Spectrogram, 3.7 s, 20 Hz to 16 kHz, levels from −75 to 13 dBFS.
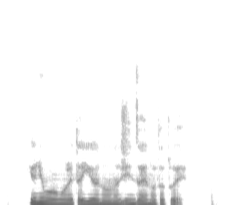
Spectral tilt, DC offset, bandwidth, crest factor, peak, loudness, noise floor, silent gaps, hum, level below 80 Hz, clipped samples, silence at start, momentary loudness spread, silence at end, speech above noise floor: -7 dB/octave; under 0.1%; 11 kHz; 16 dB; -16 dBFS; -30 LUFS; -71 dBFS; none; none; -76 dBFS; under 0.1%; 0.45 s; 9 LU; 0.95 s; 43 dB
